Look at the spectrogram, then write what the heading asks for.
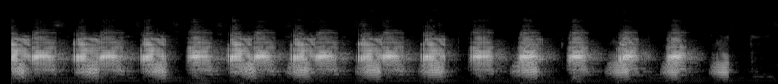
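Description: A White's tree frog gives a long run of harsh, throaty croaks, about two each second.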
